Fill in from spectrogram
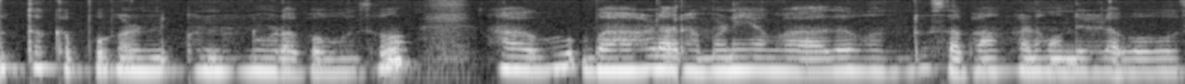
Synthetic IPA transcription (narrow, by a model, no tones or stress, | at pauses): ut̪ːɐkɐpːuɡɐɐnːunɔːɽɐbɐɦud̪u | haːɡubaːɐɭɐɾɐmɐɳɛjɐʋaːd̪ɐʋond̪usɐbʱaːŋɡɐɳɐond̪uɦɛːɭɐbɐɦud̪u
